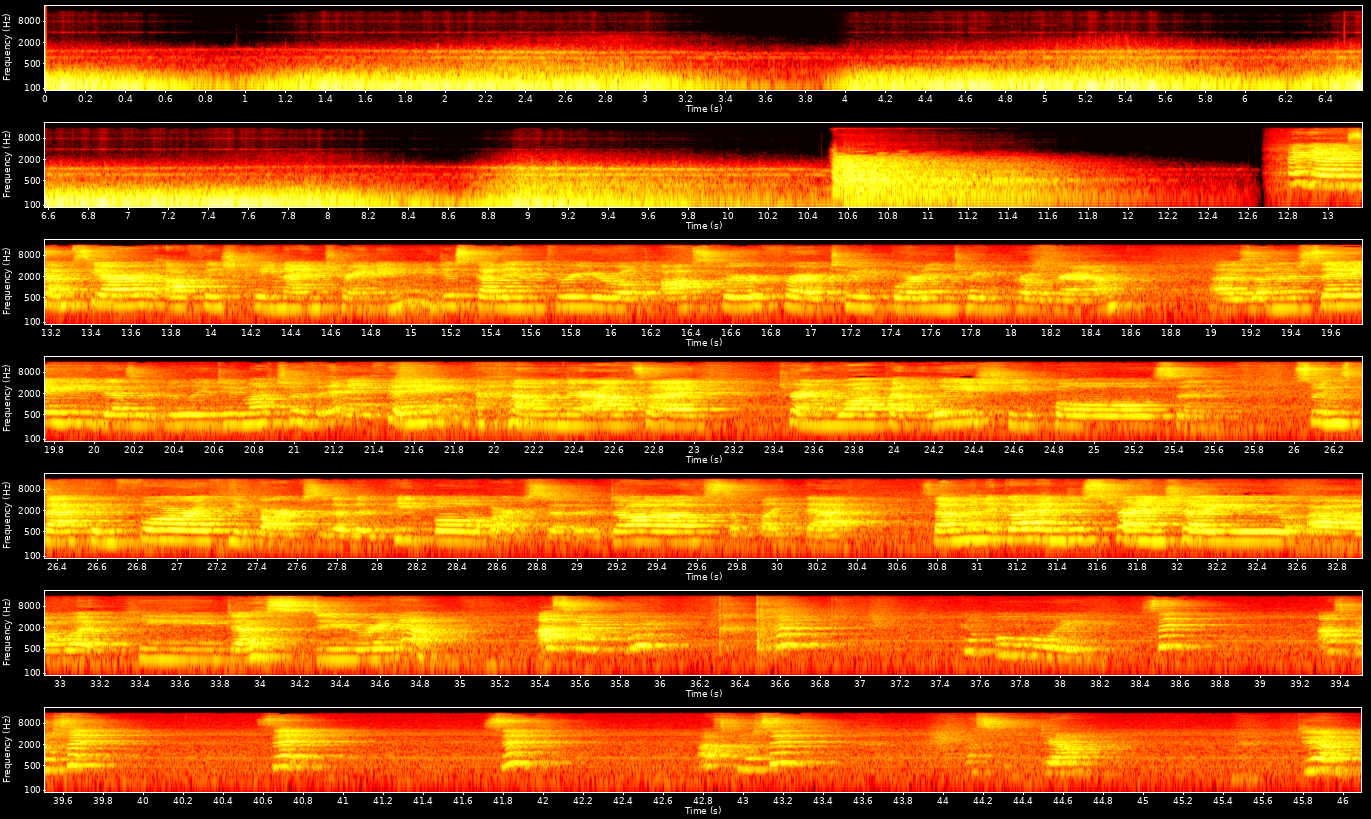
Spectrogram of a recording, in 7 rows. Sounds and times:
Speech: 12.8 - 40.0, 40.6 - 41.0, 41.7 - 42.2, 42.8 - 45.0, 45.8 - 46.0.

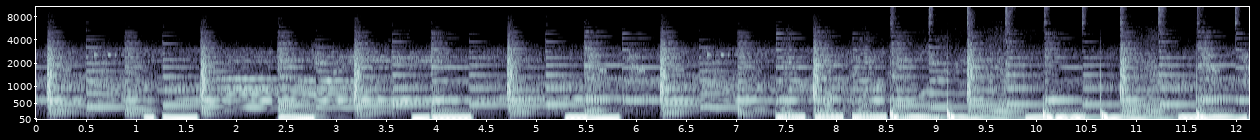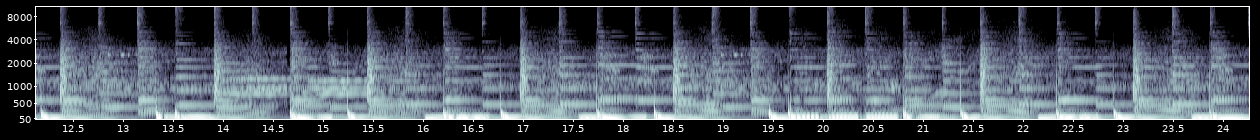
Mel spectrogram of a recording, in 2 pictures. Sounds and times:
Music: 0.0 - 24.2.

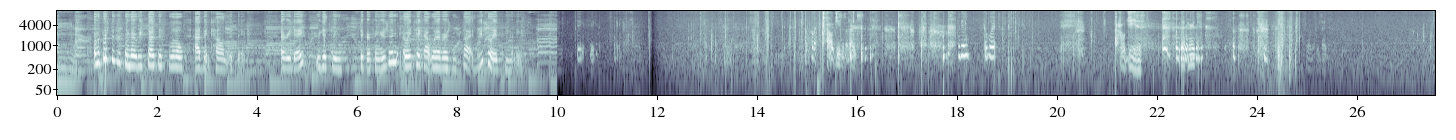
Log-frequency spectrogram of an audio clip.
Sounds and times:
Music: 0.0 - 10.0
Inside, small room: 0.0 - 27.5.

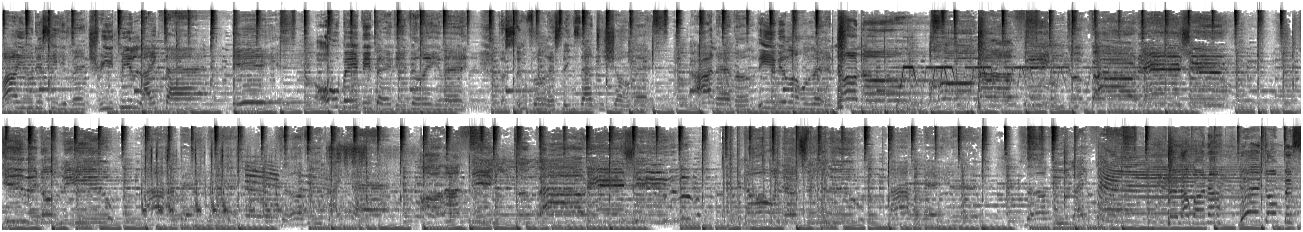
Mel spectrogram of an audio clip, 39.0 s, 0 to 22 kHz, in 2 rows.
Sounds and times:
Music: 0.0 - 38.9.

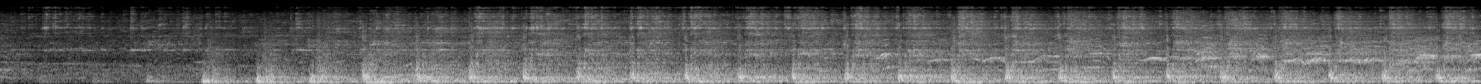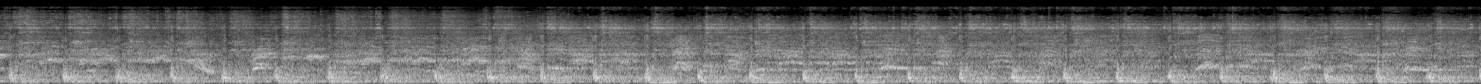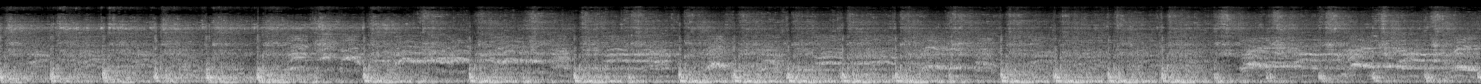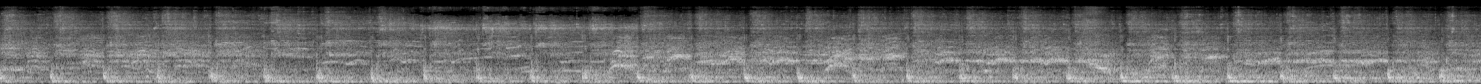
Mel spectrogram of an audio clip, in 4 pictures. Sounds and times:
Music: 0.0 - 59.2.

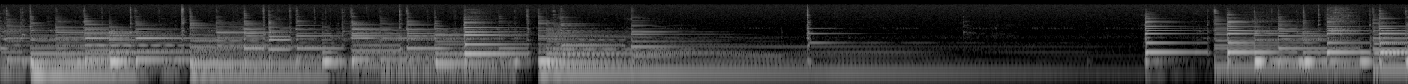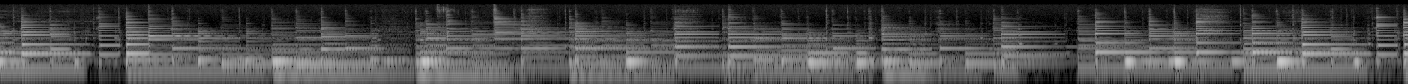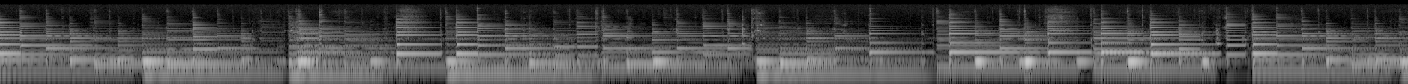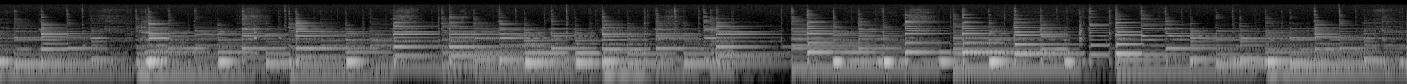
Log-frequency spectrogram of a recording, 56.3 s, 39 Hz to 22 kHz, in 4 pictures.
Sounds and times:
Strum: 0.0 - 56.3.

